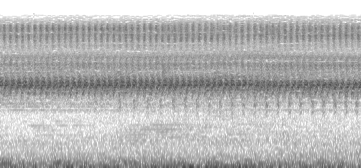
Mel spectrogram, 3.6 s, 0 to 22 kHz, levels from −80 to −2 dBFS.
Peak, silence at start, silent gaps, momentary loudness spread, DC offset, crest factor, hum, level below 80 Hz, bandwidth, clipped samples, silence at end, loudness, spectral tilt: -12 dBFS; 0 s; none; 1 LU; under 0.1%; 14 dB; none; -42 dBFS; 16 kHz; under 0.1%; 0 s; -22 LUFS; 1.5 dB/octave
